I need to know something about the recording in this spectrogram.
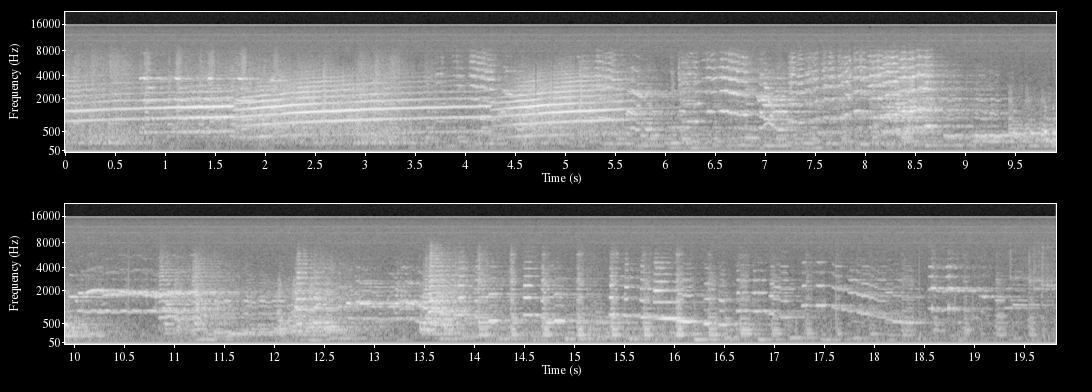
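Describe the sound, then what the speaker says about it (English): An ambulance siren in an animated cartoon wails in loud rising and falling sweeping tones, blending into bright, busy cartoon music throughout. "I'll send an ambulance right out."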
